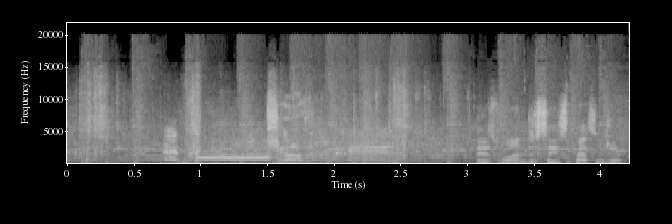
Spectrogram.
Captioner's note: buzzer sounds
